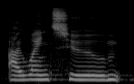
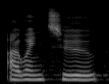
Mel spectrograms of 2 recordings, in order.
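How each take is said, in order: Both takes have the same delivery.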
